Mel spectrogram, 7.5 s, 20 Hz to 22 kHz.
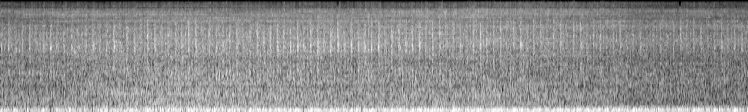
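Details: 2002 Dodge Ram 4.7 at idle before repair: fast loose metallic timing chain rattle; replacing chains, guides and tensioners fixed it.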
